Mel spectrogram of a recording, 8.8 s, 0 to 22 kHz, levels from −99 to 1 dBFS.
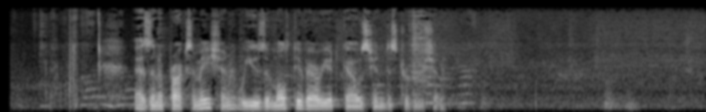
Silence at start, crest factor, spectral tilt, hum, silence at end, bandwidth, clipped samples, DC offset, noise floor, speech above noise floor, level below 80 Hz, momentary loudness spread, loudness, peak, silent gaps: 0.5 s; 22 dB; -4.5 dB/octave; none; 0.05 s; 16 kHz; under 0.1%; under 0.1%; -55 dBFS; 29 dB; -76 dBFS; 24 LU; -27 LUFS; -8 dBFS; none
